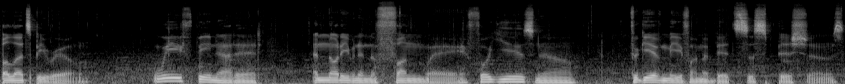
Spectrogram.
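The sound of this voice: A man puts on a character voice, low in pitch with a dark, mellow tone. Vocal fry runs through it, along with big swings in pitch. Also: fairly slow pace.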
